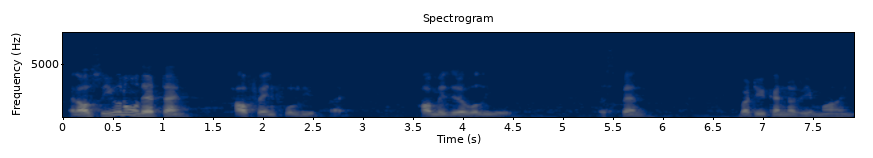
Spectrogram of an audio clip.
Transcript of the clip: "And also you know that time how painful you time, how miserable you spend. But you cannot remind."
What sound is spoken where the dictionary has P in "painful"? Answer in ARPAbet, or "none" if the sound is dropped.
F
